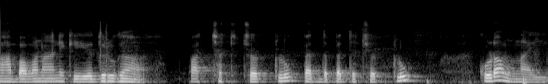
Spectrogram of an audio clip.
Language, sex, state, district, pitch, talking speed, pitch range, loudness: Telugu, male, Andhra Pradesh, Visakhapatnam, 130 Hz, 110 wpm, 125-140 Hz, -18 LUFS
